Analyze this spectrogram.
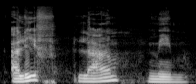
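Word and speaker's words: الم: তারপরে দেখো মিম, মিমের উপরে তাসদিদ আছে, তাসদিদকে দুবার উচ্চারণ হয়, আর উপরে কিন্তু মাদ আছে আর টান হবে।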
